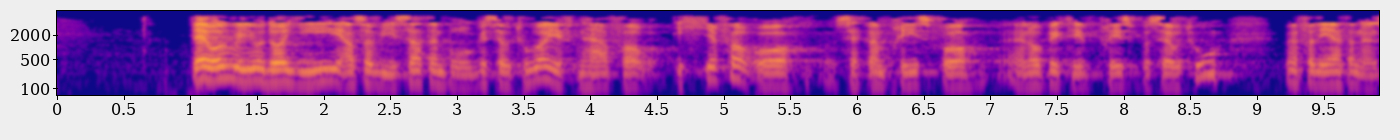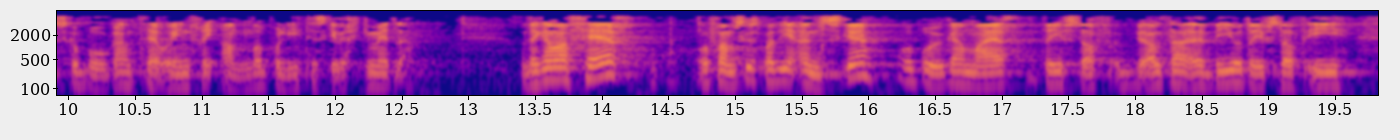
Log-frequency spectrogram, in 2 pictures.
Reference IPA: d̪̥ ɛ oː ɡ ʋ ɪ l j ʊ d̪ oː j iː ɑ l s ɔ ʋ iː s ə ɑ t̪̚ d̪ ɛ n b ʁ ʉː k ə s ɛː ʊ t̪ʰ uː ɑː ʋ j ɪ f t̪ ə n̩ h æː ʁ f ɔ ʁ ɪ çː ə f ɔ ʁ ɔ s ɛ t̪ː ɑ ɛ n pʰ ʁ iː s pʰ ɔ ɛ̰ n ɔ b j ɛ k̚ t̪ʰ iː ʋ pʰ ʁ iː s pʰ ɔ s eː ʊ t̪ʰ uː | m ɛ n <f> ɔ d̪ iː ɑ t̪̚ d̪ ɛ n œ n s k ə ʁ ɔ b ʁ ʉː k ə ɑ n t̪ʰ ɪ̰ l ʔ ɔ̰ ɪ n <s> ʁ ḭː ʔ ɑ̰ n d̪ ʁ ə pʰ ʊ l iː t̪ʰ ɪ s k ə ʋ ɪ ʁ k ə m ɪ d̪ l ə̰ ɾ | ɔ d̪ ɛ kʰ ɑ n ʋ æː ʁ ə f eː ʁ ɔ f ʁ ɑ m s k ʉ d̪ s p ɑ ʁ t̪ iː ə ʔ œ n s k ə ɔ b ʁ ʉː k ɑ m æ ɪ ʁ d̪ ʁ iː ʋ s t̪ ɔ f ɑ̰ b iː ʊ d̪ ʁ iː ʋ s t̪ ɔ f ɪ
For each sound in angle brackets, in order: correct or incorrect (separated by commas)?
correct, incorrect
